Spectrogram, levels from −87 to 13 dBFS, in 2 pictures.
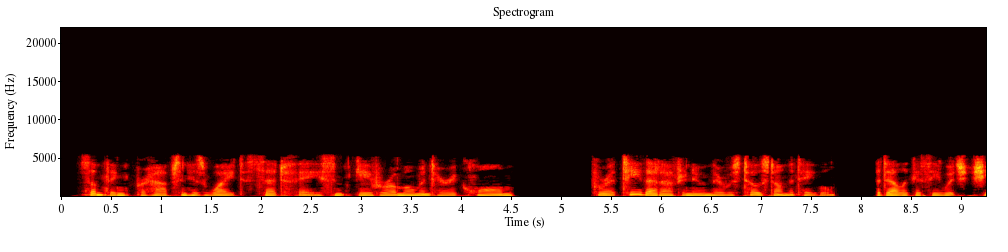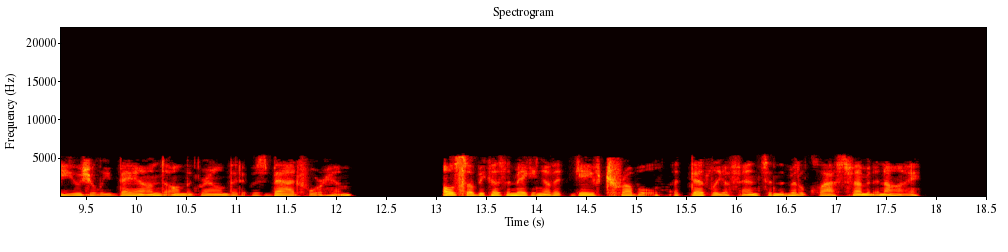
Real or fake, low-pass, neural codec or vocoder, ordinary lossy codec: real; 5.4 kHz; none; AAC, 48 kbps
